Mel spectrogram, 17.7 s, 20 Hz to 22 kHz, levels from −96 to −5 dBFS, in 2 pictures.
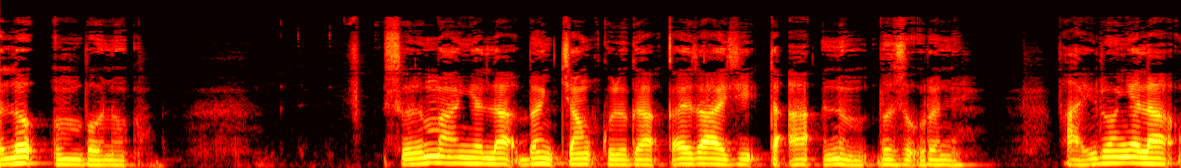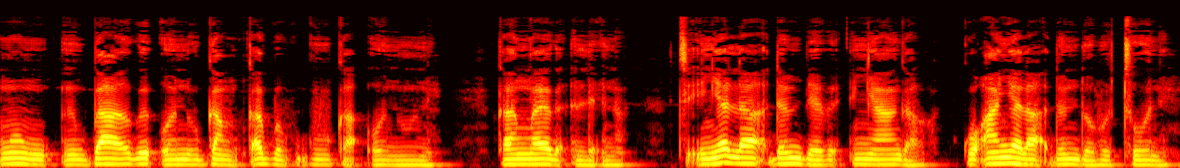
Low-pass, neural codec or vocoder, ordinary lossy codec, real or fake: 14.4 kHz; none; MP3, 64 kbps; real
